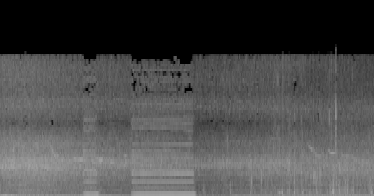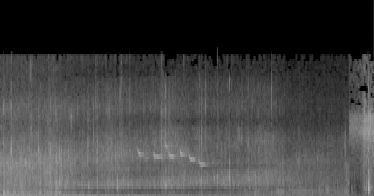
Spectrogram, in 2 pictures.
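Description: Van engine running steadily with two horn toots, a short one about a second in and a longer one from about two to three seconds in; the engine cuts out near the end. A few brief high chirps come in about eight seconds in.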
